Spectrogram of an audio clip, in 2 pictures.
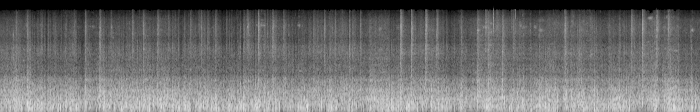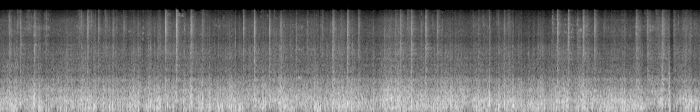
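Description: Railway coaches running at speed behind a steam locomotive: a steady rumble of wheels on rails, with irregular clicks and clatter from the wheels over the track. Heard from an open carriage window.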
